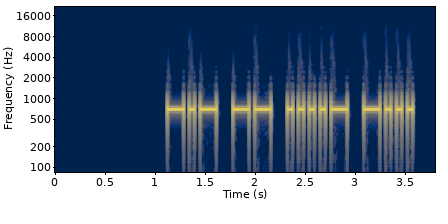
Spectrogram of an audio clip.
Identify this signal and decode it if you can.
Morse code, heard as a keyed tone, about 22 wpm, 700 Hz. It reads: KM4B
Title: USA Call Signs - 4 Characters - Repeated 3x - 22wpm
